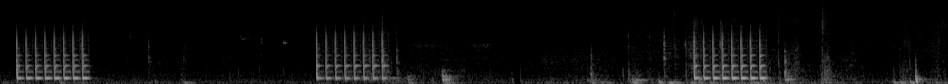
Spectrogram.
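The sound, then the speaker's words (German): A telephone call rings as three short, buzzy ring bursts with pauses between them. The rings are faint, with soft background noise. “Wir werden sie jetzt mal live anrufen und hoffen natürlich, dass sie rangeht.”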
